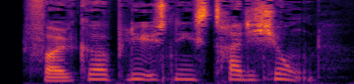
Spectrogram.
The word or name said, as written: folkeoplysningstradition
